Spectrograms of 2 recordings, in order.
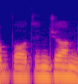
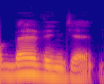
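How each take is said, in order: First: "باذنجان" with rounded back vowels, bodinjon; Dari pronunciation. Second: "باذنجان" with fronted e-like vowels, bedhinjen. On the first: Teacher showing how we say it, Dari pronunciation. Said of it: "ما شما باذنجان بگیم". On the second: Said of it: "اونا باذنجان". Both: Shown as a demonstration.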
